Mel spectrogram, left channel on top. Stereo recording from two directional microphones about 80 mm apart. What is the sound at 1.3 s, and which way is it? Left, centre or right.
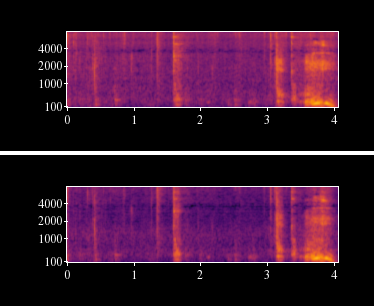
Tick-tock, right.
